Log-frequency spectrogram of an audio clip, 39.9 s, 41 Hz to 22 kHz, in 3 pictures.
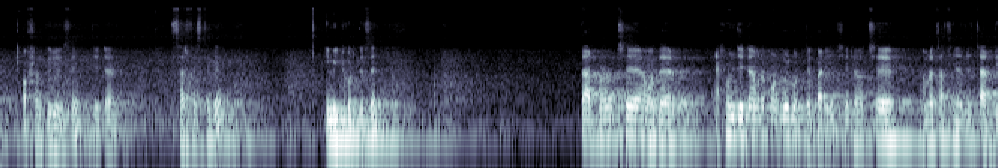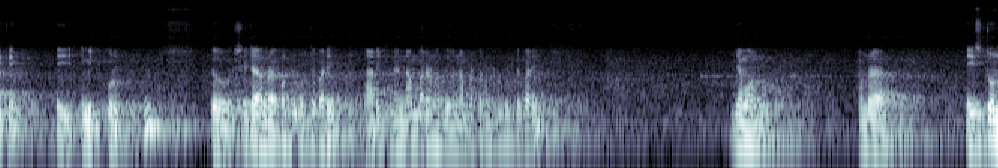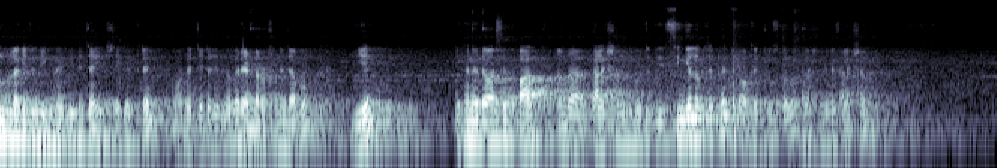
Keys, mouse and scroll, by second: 0.6-3.6 middle drag, 21.6-22.7 scroll up 2, 22.7-24.0 scroll up 1, 24.0-25.3 scroll down 3, 25.3-26.0 scroll down 1, 26.0-27.2 scroll down 1, 27.2-30.1 scroll down 3, 30.1-36.3 drag.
